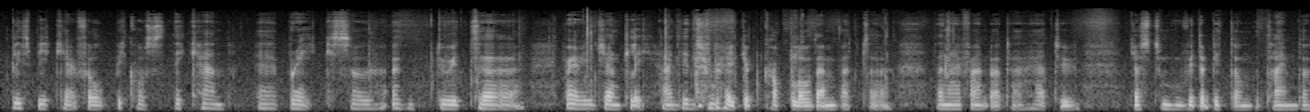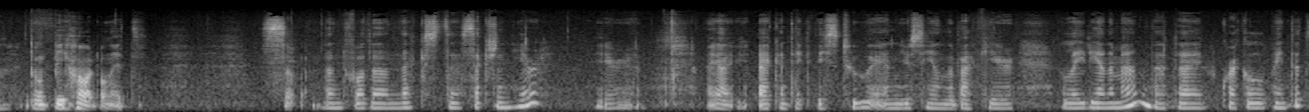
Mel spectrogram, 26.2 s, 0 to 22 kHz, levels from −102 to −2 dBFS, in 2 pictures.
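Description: No dropouts, clipping, glitches or other transport or processing faults are audible anywhere in the clip.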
